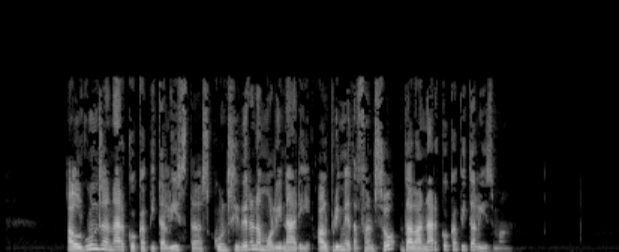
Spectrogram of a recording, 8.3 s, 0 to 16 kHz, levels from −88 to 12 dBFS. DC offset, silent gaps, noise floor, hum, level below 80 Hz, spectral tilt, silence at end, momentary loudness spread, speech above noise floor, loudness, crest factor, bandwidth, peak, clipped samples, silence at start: under 0.1%; none; -80 dBFS; none; -72 dBFS; -4.5 dB/octave; 1.55 s; 9 LU; 59 dB; -21 LUFS; 20 dB; 11.5 kHz; -2 dBFS; under 0.1%; 0.9 s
